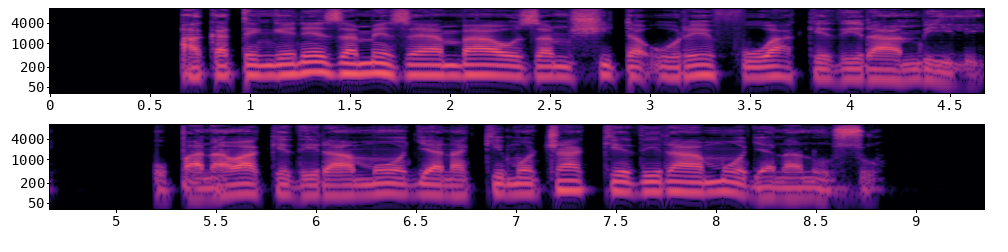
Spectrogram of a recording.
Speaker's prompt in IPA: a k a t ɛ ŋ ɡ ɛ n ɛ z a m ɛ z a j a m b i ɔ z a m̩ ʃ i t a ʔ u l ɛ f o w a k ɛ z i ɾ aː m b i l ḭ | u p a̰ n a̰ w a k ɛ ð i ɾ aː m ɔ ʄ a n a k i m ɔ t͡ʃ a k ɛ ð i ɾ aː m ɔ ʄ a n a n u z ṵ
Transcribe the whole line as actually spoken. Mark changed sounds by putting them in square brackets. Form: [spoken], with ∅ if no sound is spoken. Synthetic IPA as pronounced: a k a t ɛ ŋ ɡ ɛ n ɛ z a m ɛ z a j a m b [a] ɔ z a m̩ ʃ i t a ʔ u [ɾ] ɛ f [u] w a k ɛ [ð] i ɾ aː m b i l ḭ | u p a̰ n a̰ w a k ɛ ð i ɾ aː m ɔ ʄ a n a k i m ɔ t͡ʃ a k ɛ ð i ɾ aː m ɔ ʄ a n a n u [s] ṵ

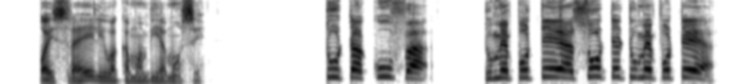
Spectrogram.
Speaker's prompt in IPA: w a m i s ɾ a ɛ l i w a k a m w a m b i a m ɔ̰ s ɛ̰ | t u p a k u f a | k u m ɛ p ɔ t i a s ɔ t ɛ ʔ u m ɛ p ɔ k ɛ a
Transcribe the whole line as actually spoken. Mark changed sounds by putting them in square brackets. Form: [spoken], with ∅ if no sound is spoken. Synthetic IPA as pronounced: w a [∅] i s ɾ a ɛ l i w a k a m w a m b i a m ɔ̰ s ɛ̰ | t u [t] a k u f a | [t] u m ɛ p ɔ t [ɛ] a s ɔ t ɛ [t] u m ɛ p ɔ [t] ɛ a

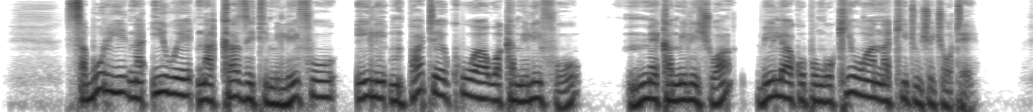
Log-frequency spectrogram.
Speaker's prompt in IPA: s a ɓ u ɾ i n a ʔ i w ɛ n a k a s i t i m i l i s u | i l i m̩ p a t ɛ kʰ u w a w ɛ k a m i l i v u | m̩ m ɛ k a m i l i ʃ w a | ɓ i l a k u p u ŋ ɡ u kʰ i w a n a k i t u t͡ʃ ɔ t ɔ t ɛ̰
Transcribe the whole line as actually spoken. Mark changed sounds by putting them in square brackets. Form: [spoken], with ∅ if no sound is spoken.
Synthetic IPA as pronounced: s a ɓ u ɾ i n a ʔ i w ɛ n a k a [z] i t i m i l i [f] u | i l i m̩ p a t ɛ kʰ u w a w [a] k a m i l i [f] u | m̩ m ɛ k a m i l i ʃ w a | ɓ i l a k u p u ŋ ɡ u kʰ i w a n a k i t u t͡ʃ ɔ [t͡ʃ] ɔ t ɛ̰

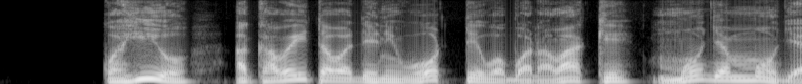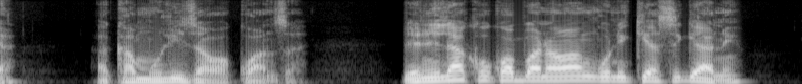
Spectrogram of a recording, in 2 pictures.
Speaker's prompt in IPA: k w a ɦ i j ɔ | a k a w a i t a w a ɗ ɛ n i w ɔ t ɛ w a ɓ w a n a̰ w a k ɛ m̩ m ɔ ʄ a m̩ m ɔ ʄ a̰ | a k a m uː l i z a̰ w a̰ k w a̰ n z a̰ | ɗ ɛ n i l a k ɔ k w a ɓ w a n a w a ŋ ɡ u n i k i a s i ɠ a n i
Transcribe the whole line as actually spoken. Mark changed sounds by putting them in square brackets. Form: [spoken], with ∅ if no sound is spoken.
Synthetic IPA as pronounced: k w a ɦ i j ɔ | a k a w a i t a w a ɗ ɛ n i w ɔ t ɛ w a ɓ w a n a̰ w a k ɛ m̩ m ɔ ʄ a m̩ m ɔ ʄ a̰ | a k a m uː l i z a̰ w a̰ k w a̰ n z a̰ | ɗ ɛ n i l a k ɔ k w a ɓ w a n a w a ŋ ɡ u n i k i a s i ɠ a n i

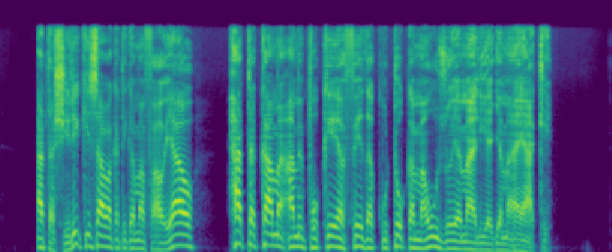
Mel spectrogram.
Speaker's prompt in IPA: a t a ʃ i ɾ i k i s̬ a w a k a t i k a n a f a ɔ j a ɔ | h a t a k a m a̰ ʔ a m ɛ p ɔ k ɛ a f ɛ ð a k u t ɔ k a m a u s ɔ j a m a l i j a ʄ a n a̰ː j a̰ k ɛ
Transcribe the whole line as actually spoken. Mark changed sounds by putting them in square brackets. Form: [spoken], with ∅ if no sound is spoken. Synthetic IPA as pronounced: a t a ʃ i ɾ i k i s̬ a w a k a t i k a [m] a f a ɔ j a ɔ | h a t a k a m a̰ ʔ a m ɛ p ɔ k ɛ a f ɛ ð a k u t ɔ k a m a u [z] ɔ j a m a l i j a ʄ a [m] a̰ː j a̰ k ɛ

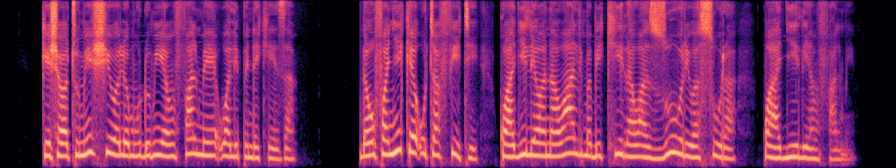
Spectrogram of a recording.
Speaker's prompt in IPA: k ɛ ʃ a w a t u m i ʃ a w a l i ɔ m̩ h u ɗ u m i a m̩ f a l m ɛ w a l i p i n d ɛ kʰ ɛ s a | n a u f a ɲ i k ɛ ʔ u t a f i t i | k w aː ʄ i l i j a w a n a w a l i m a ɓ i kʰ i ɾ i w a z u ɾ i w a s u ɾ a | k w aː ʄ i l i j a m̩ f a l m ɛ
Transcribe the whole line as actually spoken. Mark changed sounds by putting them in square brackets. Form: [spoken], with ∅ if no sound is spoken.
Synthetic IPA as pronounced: k ɛ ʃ a w a t u m i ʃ [i] w a l i ɔ m̩ h u ɗ u m i a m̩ f a l m ɛ w a l i p [ɛ] n d ɛ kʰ ɛ [z] a | n a u f a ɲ i k ɛ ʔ u t a f i t i | k w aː ʄ i l i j a w a n a w a l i m a ɓ i kʰ i ɾ [a] w a z u ɾ i w a s u ɾ a | k w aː ʄ i l i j a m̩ f a l m ɛ

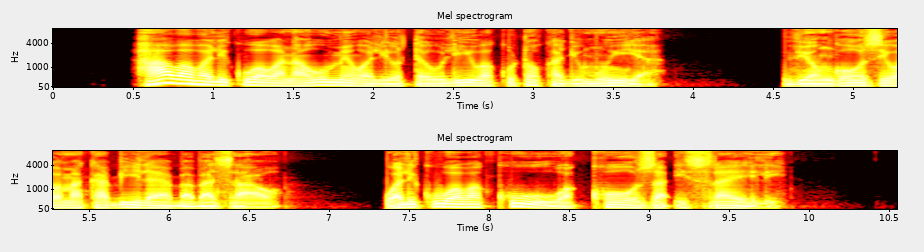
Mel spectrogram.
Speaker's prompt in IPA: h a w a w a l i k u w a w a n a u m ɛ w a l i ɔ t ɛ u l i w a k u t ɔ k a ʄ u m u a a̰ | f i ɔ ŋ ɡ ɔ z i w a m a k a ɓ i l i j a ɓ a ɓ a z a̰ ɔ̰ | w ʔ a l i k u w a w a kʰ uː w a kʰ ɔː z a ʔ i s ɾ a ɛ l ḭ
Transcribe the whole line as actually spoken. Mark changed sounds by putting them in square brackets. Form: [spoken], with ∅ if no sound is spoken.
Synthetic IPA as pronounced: h a w a w a l i k u w a w a n a u m ɛ w a l i ɔ t ɛ u l i w a k u t ɔ k a ʄ u m u [i] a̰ | [v] i ɔ ŋ ɡ ɔ z i w a m a k a ɓ i l [a] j a ɓ a ɓ a z a̰ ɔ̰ | w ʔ a l i k u w a w a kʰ uː w a kʰ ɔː z a ʔ i s ɾ a ɛ l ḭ

